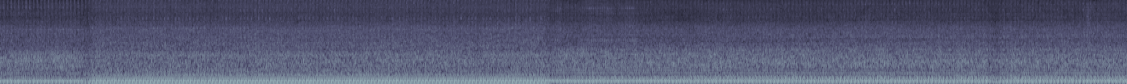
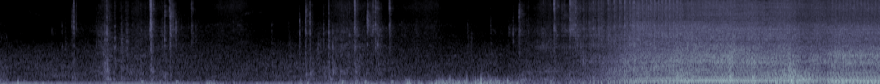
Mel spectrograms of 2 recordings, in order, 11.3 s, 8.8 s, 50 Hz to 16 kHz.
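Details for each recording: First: Husqvarna walk-behind mower that would not start, now restarting after about 5 minutes of running, following blade replacement. Small single-cylinder engine holds a steady, even drone with no misses or surging; normal healthy running. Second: Husqvarna mower restarted hot after running about 5 minutes: rattly pulls, then it fires on the third pull and settles to a steady drone in wind. Hard hot starting; the cause is suspected, not confirmed.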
